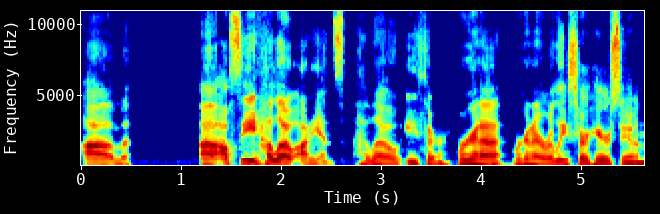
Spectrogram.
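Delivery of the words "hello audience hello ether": put-on radio announcer voice, slower. Greeting the audience and the ether, in a mock radio announcer voice. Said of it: "the radio voice right now".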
